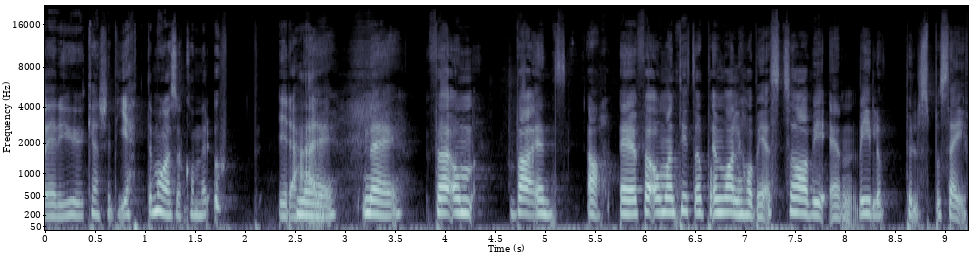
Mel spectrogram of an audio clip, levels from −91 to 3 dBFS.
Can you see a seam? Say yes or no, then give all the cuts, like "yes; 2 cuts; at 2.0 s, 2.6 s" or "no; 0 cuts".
yes; 2 cuts; at 4.9 s, 6.7 s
